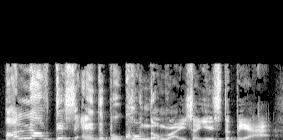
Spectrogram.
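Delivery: high-pitched put-on emailer voice; hammed-up high character voice; Roy. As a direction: read it as an excitable odd caller. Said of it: "I'll just do it in Roy's voice".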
